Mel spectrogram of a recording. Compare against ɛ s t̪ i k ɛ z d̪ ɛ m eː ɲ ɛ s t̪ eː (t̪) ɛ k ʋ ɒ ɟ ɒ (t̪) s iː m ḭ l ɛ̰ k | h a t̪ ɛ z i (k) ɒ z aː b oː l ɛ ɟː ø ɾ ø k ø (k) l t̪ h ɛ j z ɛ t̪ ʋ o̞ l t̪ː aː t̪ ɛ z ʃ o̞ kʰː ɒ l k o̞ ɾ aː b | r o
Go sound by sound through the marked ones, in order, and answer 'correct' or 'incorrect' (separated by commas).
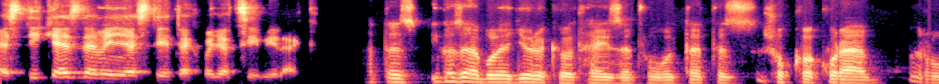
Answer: correct, correct, incorrect, incorrect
